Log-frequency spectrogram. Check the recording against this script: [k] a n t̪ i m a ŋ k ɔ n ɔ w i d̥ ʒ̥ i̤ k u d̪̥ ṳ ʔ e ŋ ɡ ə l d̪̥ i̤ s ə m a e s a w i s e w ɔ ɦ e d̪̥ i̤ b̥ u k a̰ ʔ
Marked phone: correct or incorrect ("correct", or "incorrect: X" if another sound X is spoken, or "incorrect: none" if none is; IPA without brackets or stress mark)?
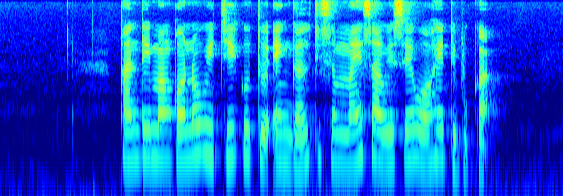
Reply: correct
